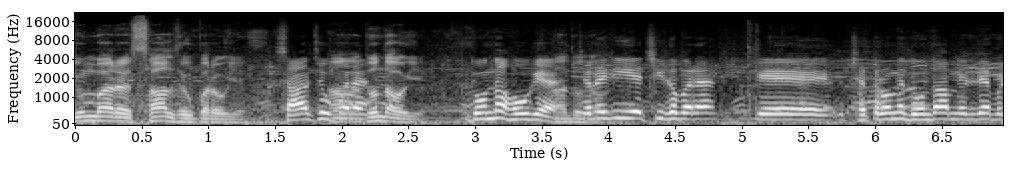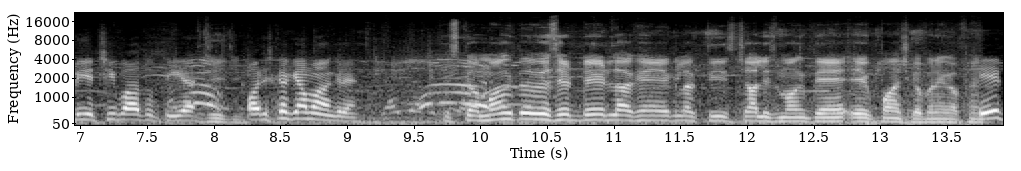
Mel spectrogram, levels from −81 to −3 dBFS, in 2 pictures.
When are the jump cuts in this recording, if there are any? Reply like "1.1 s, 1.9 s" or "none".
none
